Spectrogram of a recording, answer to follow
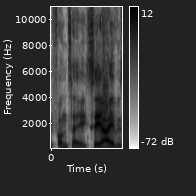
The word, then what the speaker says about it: Fonte: We struggle with Fonte. It should be Font, but we say Fonte.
